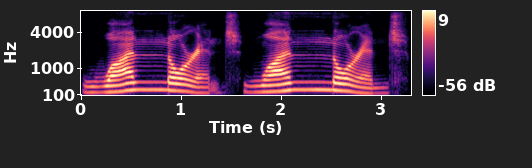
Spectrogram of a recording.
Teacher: Let's get rid of that glottal stop. We'll use our easy onset and link through it.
